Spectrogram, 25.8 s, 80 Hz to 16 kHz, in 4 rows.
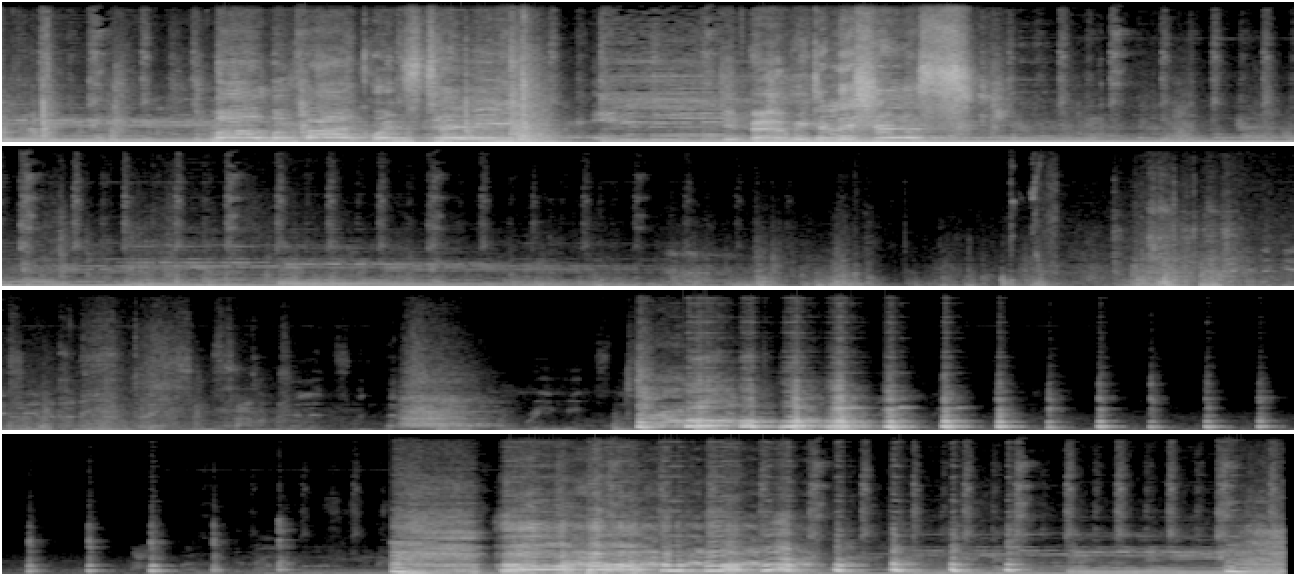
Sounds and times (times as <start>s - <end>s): Music: 0.0s - 10.4s, 20.6s - 25.8s.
